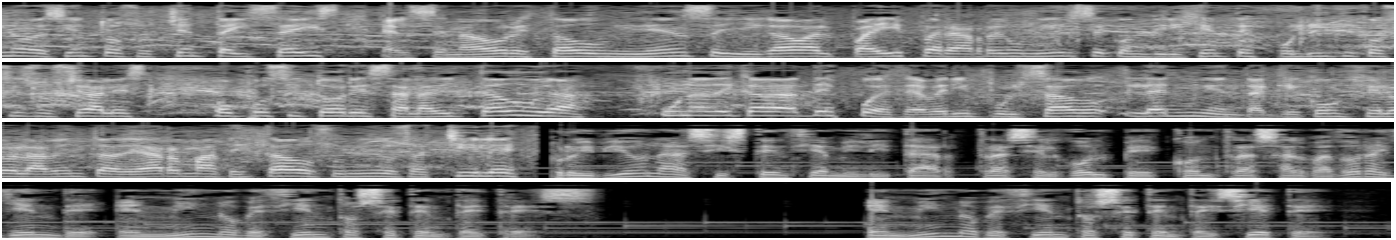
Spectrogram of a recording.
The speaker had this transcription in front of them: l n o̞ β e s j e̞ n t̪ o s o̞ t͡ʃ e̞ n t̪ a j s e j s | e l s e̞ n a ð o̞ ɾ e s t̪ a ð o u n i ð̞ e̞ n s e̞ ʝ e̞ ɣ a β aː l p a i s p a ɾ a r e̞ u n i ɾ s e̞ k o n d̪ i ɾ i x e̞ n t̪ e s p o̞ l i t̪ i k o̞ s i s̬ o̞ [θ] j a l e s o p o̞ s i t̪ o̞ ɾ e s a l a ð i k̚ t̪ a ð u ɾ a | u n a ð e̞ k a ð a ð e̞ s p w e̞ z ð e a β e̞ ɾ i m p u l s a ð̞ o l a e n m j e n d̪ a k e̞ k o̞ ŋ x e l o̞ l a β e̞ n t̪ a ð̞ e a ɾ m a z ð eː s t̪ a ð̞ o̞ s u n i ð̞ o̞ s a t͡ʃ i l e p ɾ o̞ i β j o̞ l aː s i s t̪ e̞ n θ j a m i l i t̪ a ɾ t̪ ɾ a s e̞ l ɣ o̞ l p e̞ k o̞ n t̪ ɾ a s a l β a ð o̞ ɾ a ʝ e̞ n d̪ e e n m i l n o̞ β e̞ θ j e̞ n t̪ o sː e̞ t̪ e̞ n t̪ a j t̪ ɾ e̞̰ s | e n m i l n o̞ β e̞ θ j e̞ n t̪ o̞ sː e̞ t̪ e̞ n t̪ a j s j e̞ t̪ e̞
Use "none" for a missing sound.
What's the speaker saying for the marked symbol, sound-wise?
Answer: s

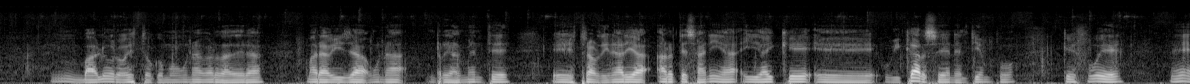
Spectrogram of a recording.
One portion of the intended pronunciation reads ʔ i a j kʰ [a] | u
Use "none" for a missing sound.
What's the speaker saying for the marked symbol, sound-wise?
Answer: e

